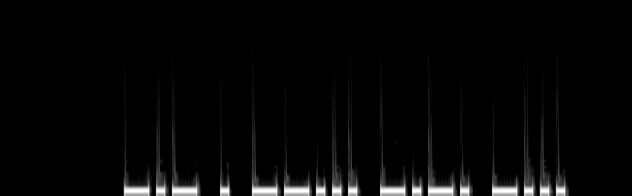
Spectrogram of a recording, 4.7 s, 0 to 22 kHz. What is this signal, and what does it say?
Morse code, heard as a keyed tone, about 21 wpm, 700 Hz. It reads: KE7CB
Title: Speed Racing - USA Call Signs 17wpm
